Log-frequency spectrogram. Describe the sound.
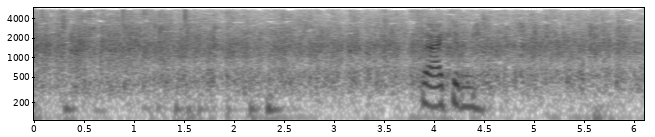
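An audience at a session applauds a team in thanks steadily for about six seconds, a dense, even wash of clapping. A brief voiced call rises above it near the end.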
